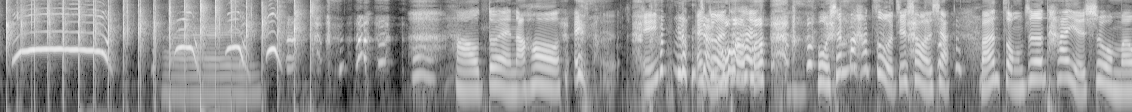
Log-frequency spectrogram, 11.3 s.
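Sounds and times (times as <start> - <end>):
whooping cheers: 0.0 - 3.0
canned applause sound effect: 0.0 - 3.2
speech: 4.6 - 11.3
laughter: 6.4 - 8.5.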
